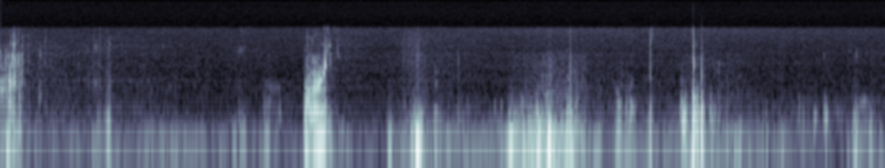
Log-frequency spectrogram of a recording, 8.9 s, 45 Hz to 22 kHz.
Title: late night stomach growls part 2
